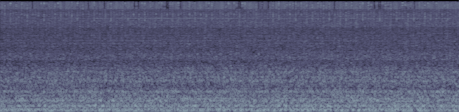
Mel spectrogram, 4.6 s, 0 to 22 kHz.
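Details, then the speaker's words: 2008 Toyota RAV4 Sport 3.5 V6 with misfire codes P0300, P0302, P0304 on cylinders 2 and 4; now even, steady idle with no stumbles or skipped beats, misfire gone for the moment, current clamp on ignition coil circuit. "unfortunately now though it's running smooth again it's not misfiring again"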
